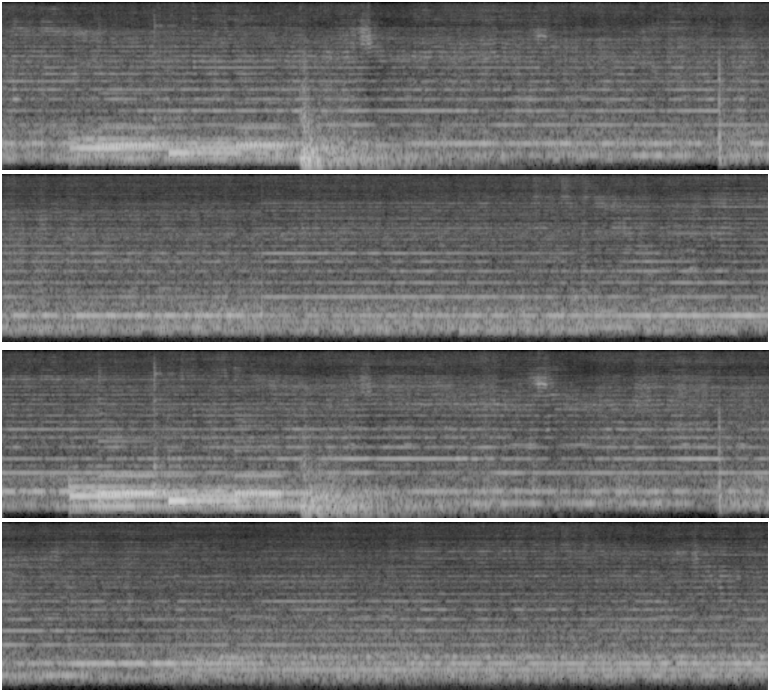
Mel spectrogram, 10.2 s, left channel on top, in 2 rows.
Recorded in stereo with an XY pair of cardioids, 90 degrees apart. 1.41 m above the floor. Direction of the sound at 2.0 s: 50° left.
